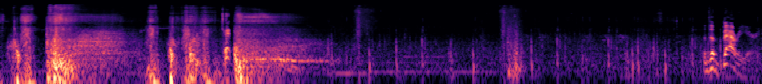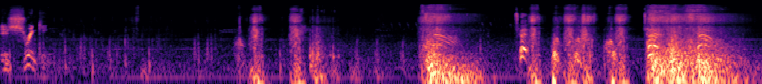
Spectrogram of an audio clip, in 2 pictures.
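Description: Magic blasts crackle and burst.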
